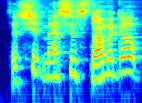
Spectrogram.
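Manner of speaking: high-pitched imitation of a coworker asking; coworker's question. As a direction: ask it high, with a questioning lilt. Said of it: "One of my other coworkers was like".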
